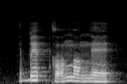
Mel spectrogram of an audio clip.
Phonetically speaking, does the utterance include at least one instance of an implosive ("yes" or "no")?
yes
